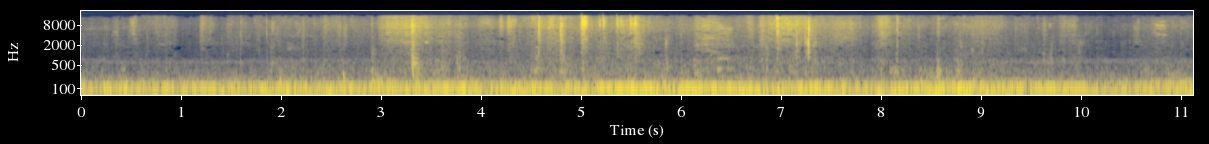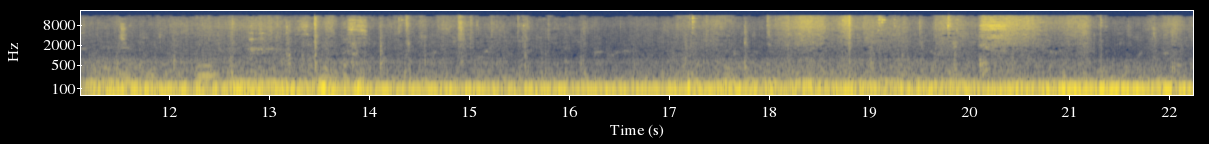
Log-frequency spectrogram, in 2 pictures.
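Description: Passenger railway coach in motion, heard from inside: a steady low rumble of the wheels running on the track, with a few scattered clicks and rattles.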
